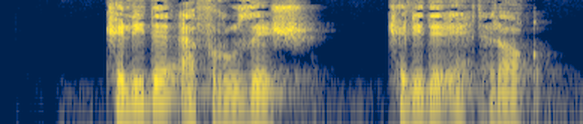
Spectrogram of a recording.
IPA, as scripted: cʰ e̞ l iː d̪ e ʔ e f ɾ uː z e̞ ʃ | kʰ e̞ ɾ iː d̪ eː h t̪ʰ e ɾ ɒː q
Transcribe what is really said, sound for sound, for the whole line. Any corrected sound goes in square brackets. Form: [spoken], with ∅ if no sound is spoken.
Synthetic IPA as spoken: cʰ e̞ l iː d̪ e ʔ [æ] f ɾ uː z e̞ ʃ | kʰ e̞ [l] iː d̪ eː h t̪ʰ e ɾ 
